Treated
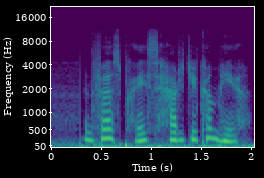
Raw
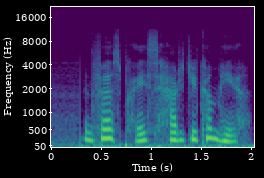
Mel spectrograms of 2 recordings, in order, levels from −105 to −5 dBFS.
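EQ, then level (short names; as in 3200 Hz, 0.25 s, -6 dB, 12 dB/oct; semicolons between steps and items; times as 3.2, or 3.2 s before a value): bell 360 Hz -14 dB 1.5 oct; +1.5 dB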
